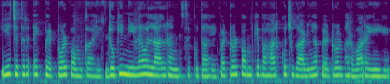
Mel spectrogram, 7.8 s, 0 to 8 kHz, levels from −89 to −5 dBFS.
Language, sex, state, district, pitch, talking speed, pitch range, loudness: Hindi, female, Chhattisgarh, Bilaspur, 220 Hz, 190 wpm, 205-240 Hz, -26 LUFS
